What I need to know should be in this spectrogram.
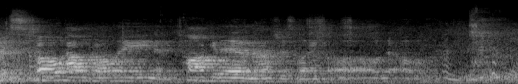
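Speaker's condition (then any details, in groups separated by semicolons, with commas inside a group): No condition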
